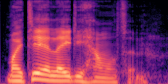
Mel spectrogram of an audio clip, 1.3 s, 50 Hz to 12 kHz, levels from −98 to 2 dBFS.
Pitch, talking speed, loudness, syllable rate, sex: 140 Hz, 190 wpm, -17 LUFS, 6.4 syllables/s, male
